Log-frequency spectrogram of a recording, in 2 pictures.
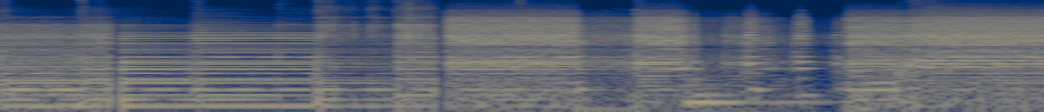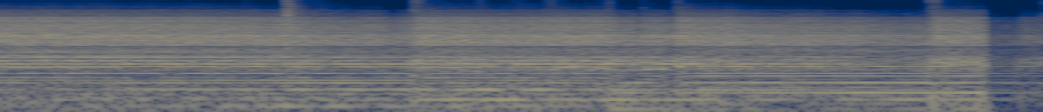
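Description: Electric guitar playing an instrumental passage between sung lines. The sound dips out briefly a few times in the first four seconds, then runs on steadily.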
